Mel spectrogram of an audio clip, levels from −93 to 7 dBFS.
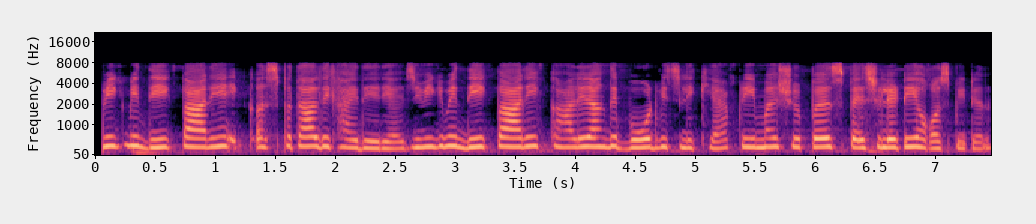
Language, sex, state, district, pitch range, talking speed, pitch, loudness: Punjabi, female, Delhi, New Delhi, 260-290 Hz, 240 wpm, 275 Hz, -15 LUFS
